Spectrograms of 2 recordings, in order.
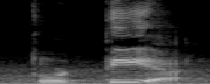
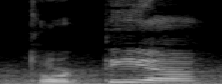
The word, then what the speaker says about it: tortilla: And now, if we see a double L in like cellar, we know that's an L sound. But since tortilla is Spanish, we know, or maybe we don't, that makes a yes sound.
